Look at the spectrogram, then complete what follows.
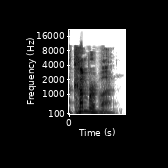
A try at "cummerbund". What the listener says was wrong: Cummerbund. Cummerbund. Not cumberbund. Cummerbund.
